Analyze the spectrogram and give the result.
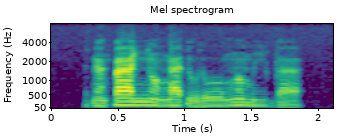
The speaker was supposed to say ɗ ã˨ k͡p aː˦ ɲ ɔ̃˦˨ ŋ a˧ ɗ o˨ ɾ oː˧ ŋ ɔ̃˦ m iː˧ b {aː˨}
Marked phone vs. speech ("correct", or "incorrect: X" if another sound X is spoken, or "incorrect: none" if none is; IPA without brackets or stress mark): correct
